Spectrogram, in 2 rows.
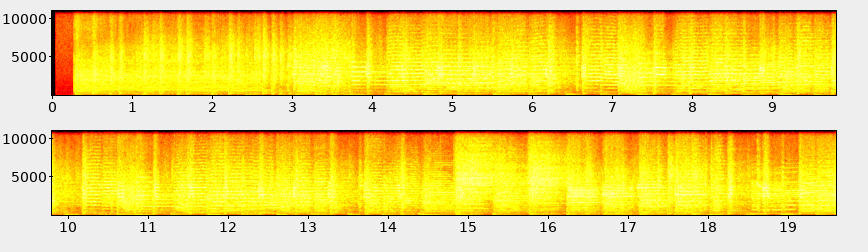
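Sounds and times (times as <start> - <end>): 
instrumental theme music: 0.1 - 19.5.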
